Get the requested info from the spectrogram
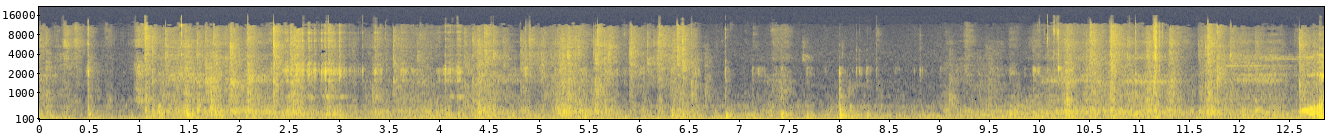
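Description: Faint, irregular small clicks and rustling from hand work: metal tweezers tapping and paper strips being pressed onto a tin.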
